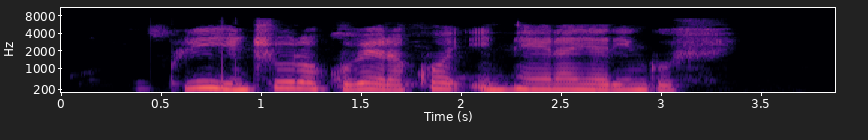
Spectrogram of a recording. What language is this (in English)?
Kinyarwanda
